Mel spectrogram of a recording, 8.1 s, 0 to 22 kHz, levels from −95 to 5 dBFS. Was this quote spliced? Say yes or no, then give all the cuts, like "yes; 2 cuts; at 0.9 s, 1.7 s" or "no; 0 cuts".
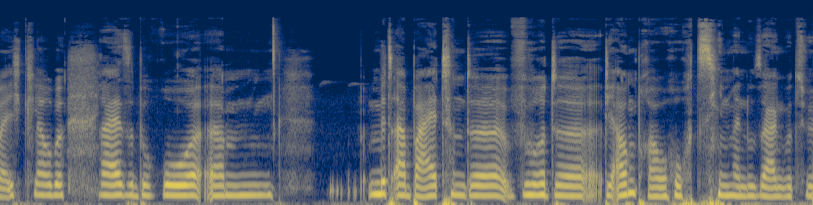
yes; 2 cuts; at 1.0 s, 6.0 s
